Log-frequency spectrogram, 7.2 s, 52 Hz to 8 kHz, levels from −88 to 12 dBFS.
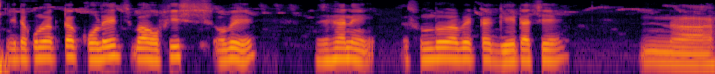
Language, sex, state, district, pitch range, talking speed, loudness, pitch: Bengali, male, West Bengal, Purulia, 130-155 Hz, 140 wpm, -16 LUFS, 145 Hz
